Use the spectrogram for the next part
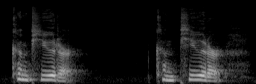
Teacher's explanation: him computer computer they're all saying that with a flap computer a flap instead of a t sound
